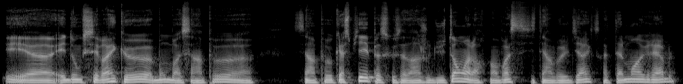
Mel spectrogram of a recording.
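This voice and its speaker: A man in his thirties from France talks casually on his stream, answering viewers' questions. His voice sits a little low, and he halts often, restarting sentences and filling gaps with hesitations. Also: fast talker, darkish tone. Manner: hesitant, lots of fillers and restarts.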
